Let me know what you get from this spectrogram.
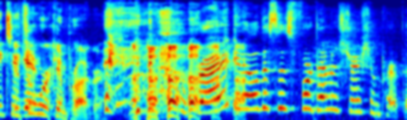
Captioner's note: laugh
